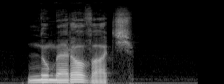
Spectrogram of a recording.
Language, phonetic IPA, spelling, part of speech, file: Polish, [ˌnũmɛˈrɔvat͡ɕ], numerować, verb, Pl-numerować.ogg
